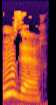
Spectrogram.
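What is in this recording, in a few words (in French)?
"onze heures", French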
